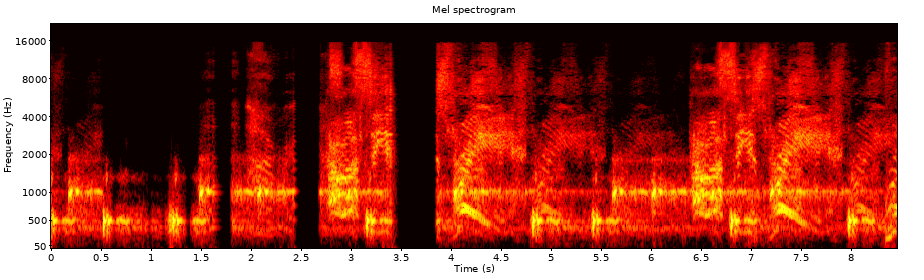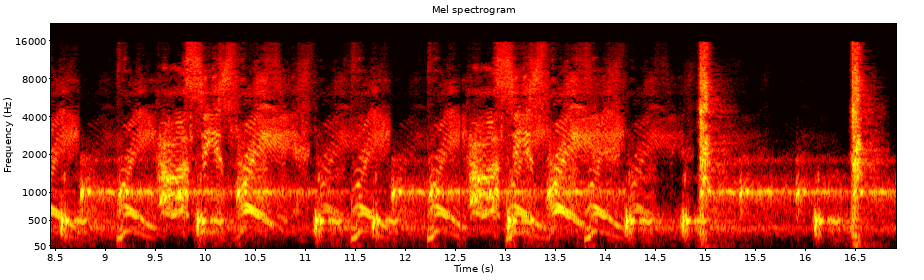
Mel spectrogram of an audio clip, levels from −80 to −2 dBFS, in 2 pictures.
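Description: From 0.91 to 3.39 s, repeated stalls (stutter) break the sound into 15 short halts, the longest 170 ms, each bridged by stretching the last sound. Packets arrived late, so nothing is lost, only dragged.

Within that stretch, at 2.43 to 2.69 s, and again right after it, at 3.39 to 3.86 s, a call audio freeze holds the sound as a fading buzz or hiss that drops to silence for 180 ms and then 340 ms. The likely cause is held-up packets draining the jitter buffer. Unlike the stutter's brief catches, each is one long pause.

From 7.16 to 9.15 s (2% fast, trimming about 40 ms) and 11.06 to 16.88 s (3% fast, about 150 ms), jitter buffer speed-up quickens the sound slightly while keeping its pitch, which distinguishes it from a resampling error.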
